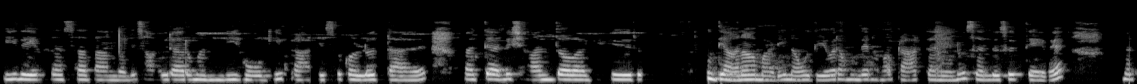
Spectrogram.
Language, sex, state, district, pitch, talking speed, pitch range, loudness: Kannada, female, Karnataka, Mysore, 220 Hz, 110 wpm, 210-230 Hz, -17 LUFS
